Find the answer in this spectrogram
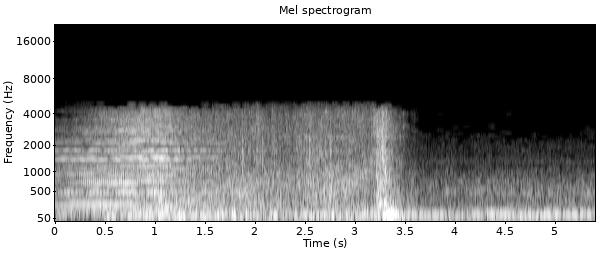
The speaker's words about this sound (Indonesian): Namun, tiba-tiba saja, pandanganku teralihkan dengan sebuah pintu besi di sebelah kiri yang terbuka.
